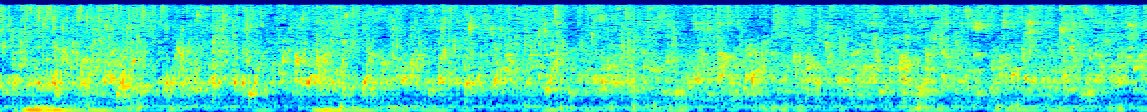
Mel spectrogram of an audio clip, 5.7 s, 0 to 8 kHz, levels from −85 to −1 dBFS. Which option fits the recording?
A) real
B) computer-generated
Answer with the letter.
A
